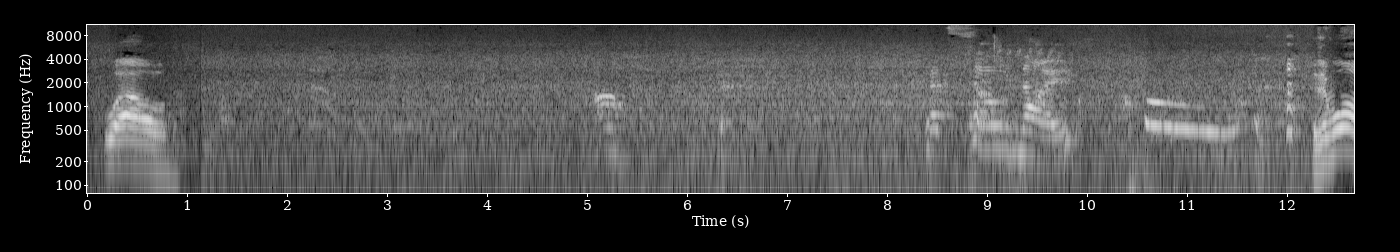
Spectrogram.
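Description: Water pours and splashes steadily into a pool.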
